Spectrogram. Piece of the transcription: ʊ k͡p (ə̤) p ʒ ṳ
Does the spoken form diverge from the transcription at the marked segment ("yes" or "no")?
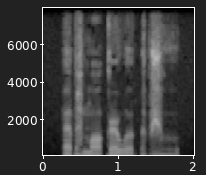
no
